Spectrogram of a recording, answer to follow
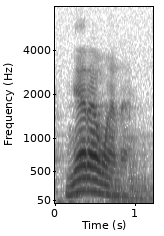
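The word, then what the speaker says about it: marijuana: अब जे को उच्चारण नहुने दुईटा शब्द एमएआरआईजेयुएएनए, यसको उच्चारण म्याराना, एमएआरआईजेयुएएनए म्याराना, यसको गाँजा एमएआरआईजेयुएएनए म्याराना।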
